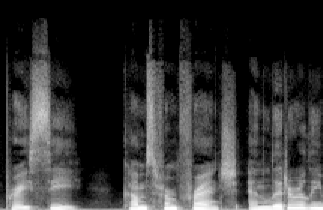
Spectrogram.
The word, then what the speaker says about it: précis: The word prey pronounced prey comes from French and literally means precision or exactness.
